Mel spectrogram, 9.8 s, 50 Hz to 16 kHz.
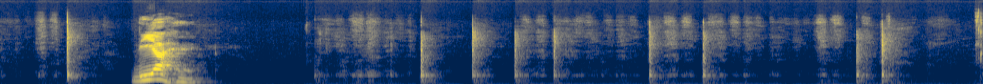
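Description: Pen scratching on paper while writing out a Class 10 trigonometry proof, with a run of short strokes and taps close by, and a brief spoken phrase near the start.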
